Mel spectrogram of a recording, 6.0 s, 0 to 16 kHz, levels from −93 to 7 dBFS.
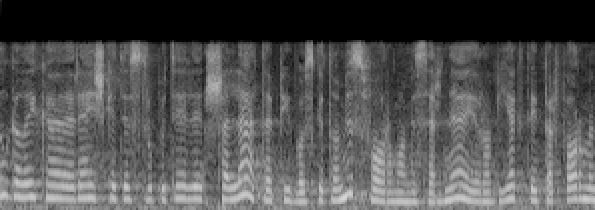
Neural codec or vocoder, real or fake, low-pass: none; real; 7.2 kHz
